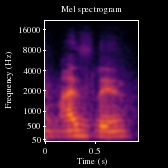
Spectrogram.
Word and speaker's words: Maslin: you see me on a street you say muslin and then my Instagram is also Muslim underscore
